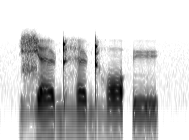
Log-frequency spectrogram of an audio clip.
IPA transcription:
ʑ ɛ ɖʱ ɛ ɖʱ ɔ ʔ y

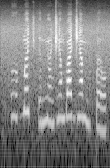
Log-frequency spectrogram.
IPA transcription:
ð ʊ˧ ɡ͡b ɐ̃˦ t͡ʃʼ ɪ˨ mʲ ɔ̃˨ d͡ʒ ɐ̃˧ b a˦ d͡ʒ ã˦ m y˨ k͡p ə˨ o̯

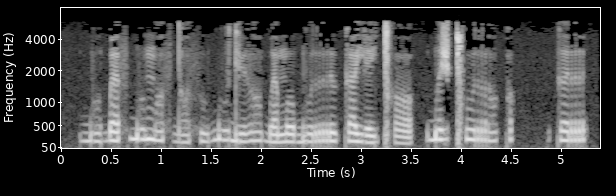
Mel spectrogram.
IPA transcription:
b o̤˨ ɓ ɐ˨˦ θ b o̤˦ m ɔ̤˦ θ d ɔ̤˨ θ ṳ˨ ɓ ṳ˦ d y˨ ð ɔ̤˦ b ɐ˨ m o˨ b u˨ r ɯ˦˨ k ɐ˦ j e˨ j ǀʰ ɔ˨ | b ə˦ ʒ ǀʰ u˦ r ɔ̤˦ k | k ə˦ r

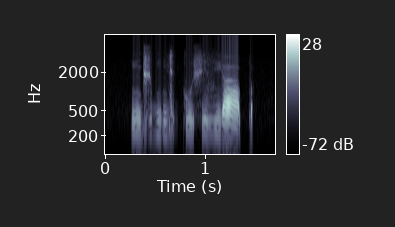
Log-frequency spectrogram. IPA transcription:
n d͡ʒ ɵ b ŋ ɡ e k u ʃ i z j a p

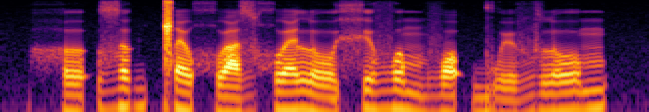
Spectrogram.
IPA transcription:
h ɤ ʔ z ɤ ɡ ǁ ɛ χʷ a z χʷ ɛ l o xʲ ɤ v ɤ m v ɔ ʔ ɡ w ʏ v l o m

